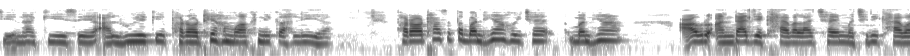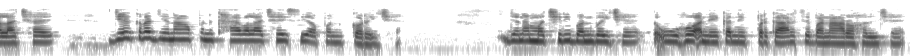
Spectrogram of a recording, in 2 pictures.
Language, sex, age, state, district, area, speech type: Maithili, female, 45-60, Bihar, Muzaffarpur, rural, spontaneous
